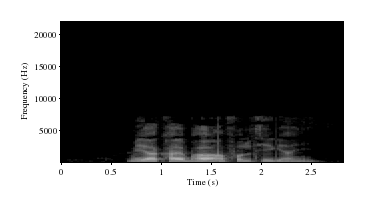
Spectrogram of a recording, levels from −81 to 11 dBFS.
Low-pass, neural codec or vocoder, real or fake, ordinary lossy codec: 7.2 kHz; vocoder, 44.1 kHz, 80 mel bands, Vocos; fake; MP3, 48 kbps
